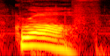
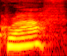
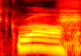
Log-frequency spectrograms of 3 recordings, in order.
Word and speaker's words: Graf: the first person who's ever interviewed us who's pronounced our name correctly graph it's not graph it's graph and you are the first i kid you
